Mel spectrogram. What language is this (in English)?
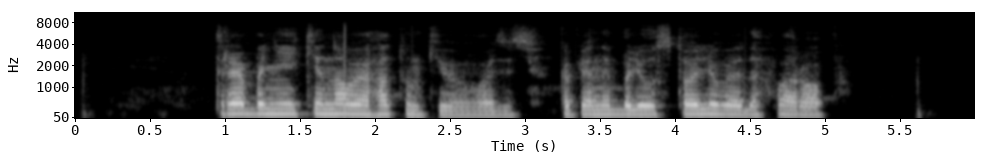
Belarusian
